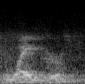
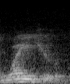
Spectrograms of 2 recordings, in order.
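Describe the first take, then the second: First: The g is a hard g sound. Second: The g is a soft j-like sound. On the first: The speaker calls it right. "they pronounce it with a hard G" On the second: The speaker calls it wrong. "It looks like it's Wager"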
